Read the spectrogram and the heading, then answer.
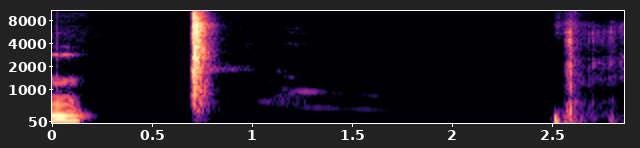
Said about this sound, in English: And there's a cat in the background. Obviously.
